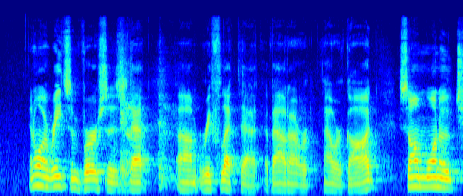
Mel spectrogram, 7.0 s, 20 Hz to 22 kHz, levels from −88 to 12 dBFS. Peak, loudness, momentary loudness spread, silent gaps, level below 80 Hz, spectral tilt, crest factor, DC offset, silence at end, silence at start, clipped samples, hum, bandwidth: -8 dBFS; -26 LUFS; 11 LU; none; -72 dBFS; -4.5 dB/octave; 20 dB; under 0.1%; 0 s; 0.45 s; under 0.1%; none; 16 kHz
